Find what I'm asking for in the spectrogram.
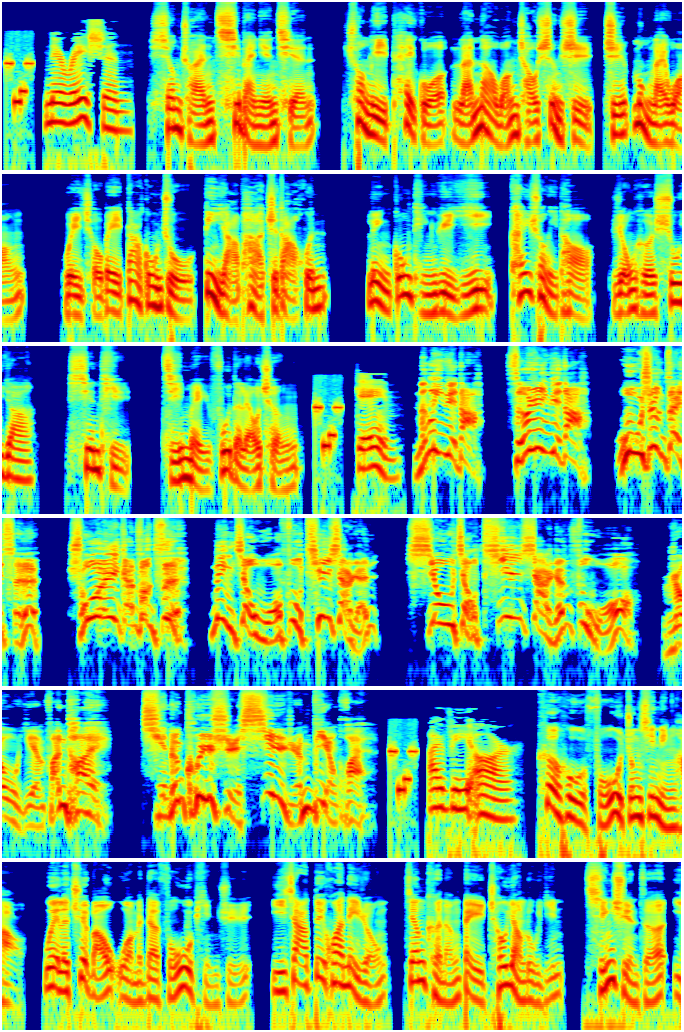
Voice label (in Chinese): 國語 男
